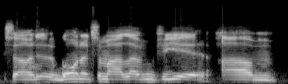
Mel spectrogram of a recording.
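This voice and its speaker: A man in his thirties from the Caribbean, hosting a casual interview and asking questions in a relaxed, slangy, conversational way. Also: mid-range voice, moderate pace, clean tone, dry recording, lo-fi sound. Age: 30s. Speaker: host. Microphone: remote live-stream call.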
